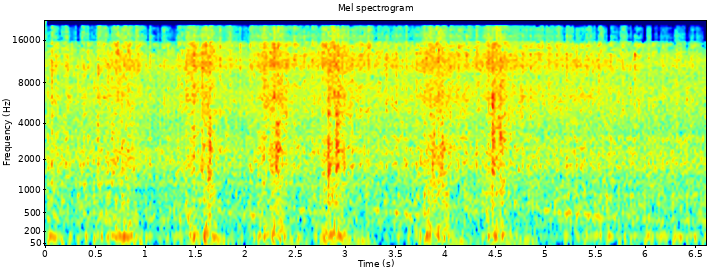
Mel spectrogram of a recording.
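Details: Dnepr-11 (Днепр-11) motorcycle engine: loose, uneven idle with a dull knock roughly every half to one second; engine was opened but the source of the knock was not found.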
